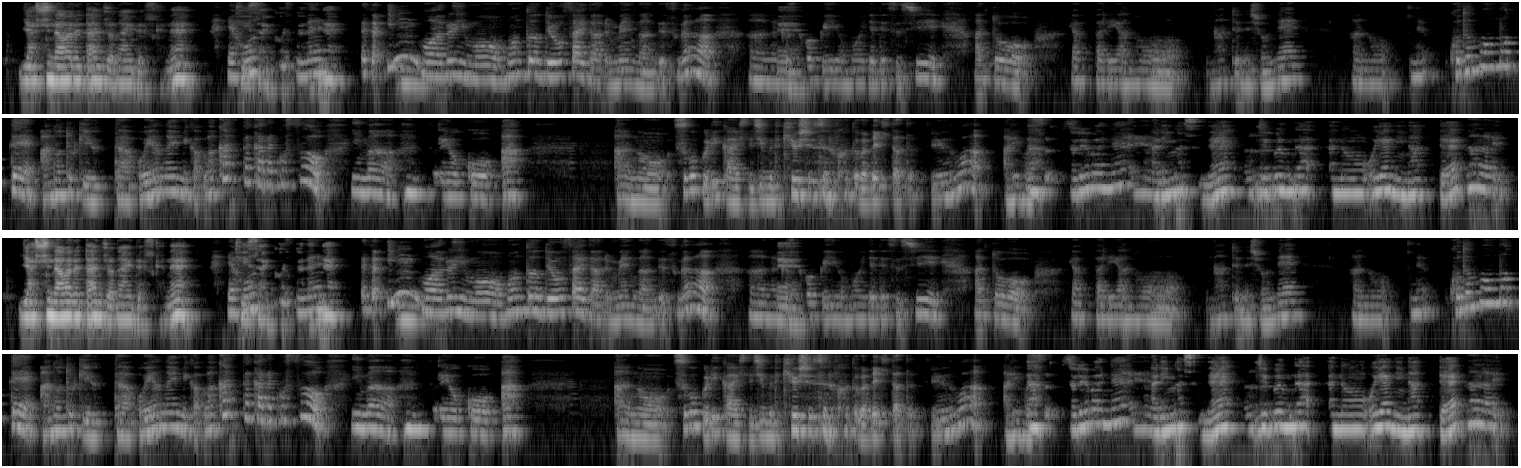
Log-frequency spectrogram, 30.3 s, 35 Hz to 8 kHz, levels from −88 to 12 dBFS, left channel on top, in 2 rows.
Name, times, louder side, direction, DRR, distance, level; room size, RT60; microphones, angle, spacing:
voice 1, 0.2-1.9 2.3-2.7 3.1-3.4 3.9-4.2 7.7-8.0 19.2-19.4 25.4-29.8, right 4 dB, 85° right, 0.6 m, -30 dB
voice 2, 2.2-3.2 3.7-11.7 12.1-12.9 13.5-14.2 14.5-19.2 19.5-20.3 20.6-20.8 21.3-25.5 26.4-26.8 27.6-28.0 29.8-30.1, right 1 dB, 15° right, 1.0 m, -37 dB
4.2 x 2.1 x 3.6 m
head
